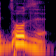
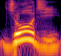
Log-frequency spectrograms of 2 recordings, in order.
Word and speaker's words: Joji: And they would say my name like this. They say zozu, zozu, zozu. It's Joji, but they say zozu, like that, right?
